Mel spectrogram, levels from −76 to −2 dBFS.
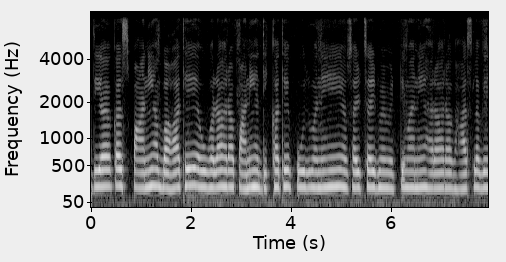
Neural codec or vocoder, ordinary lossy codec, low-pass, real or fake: none; none; 7.2 kHz; real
